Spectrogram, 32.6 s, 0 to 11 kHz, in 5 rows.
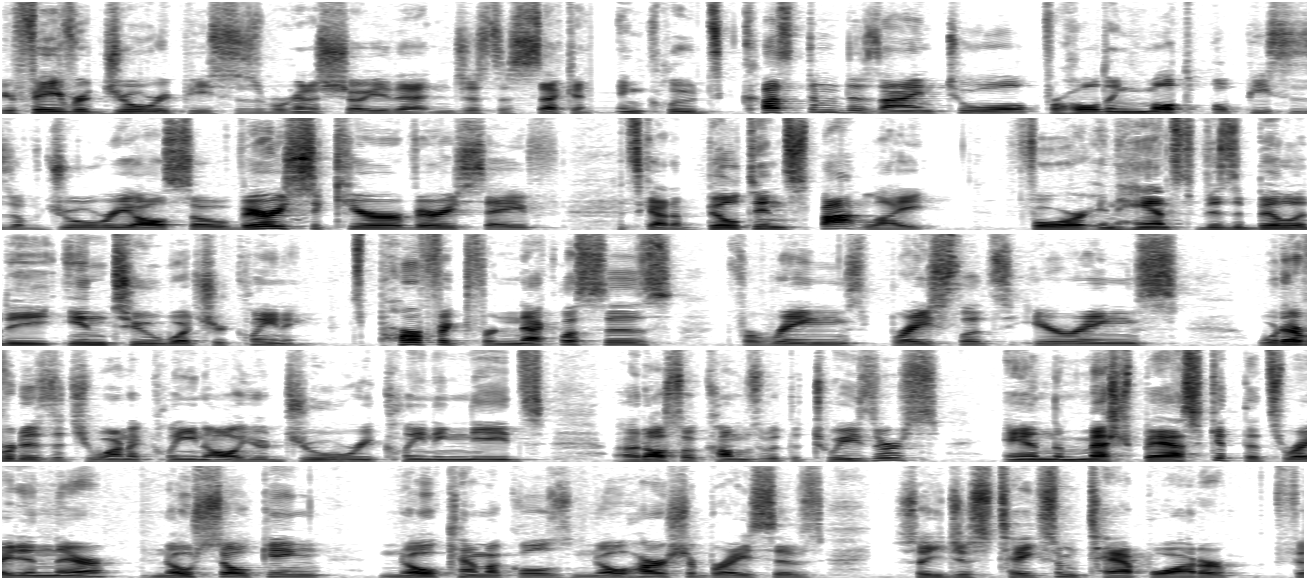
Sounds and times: Speech: 0:00.0 - 0:32.6.

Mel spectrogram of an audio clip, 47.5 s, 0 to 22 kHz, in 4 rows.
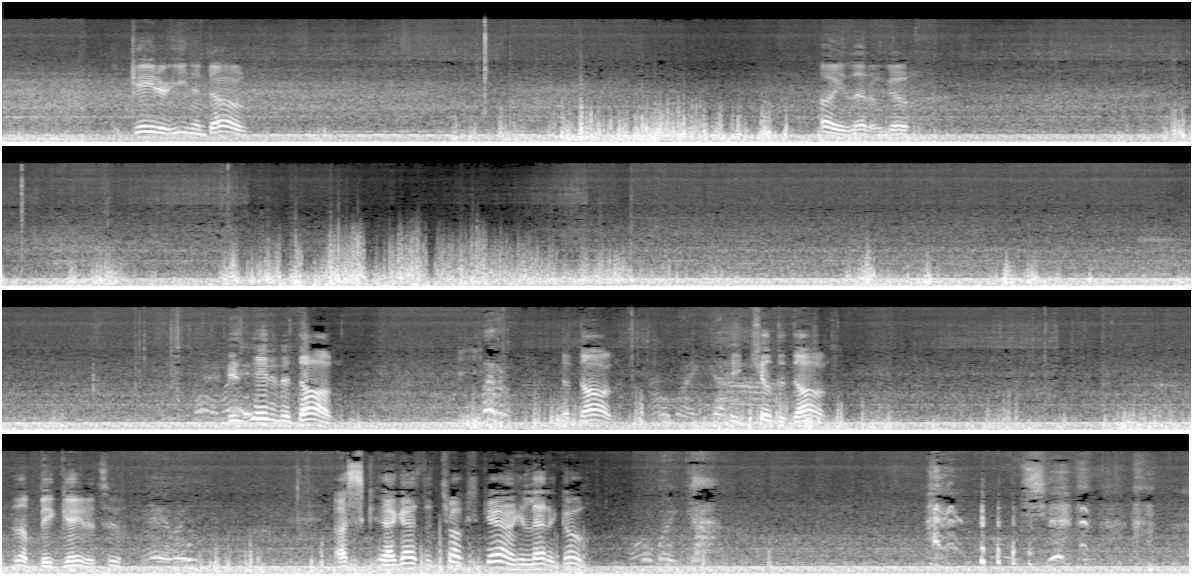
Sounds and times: Speech: 0:01.1 - 0:02.5, 0:08.2 - 0:09.1, 0:25.6 - 0:27.1, 0:28.4 - 0:32.1, 0:35.8 - 0:37.7, 0:39.0 - 0:42.9, 0:45.5 - 0:46.4.

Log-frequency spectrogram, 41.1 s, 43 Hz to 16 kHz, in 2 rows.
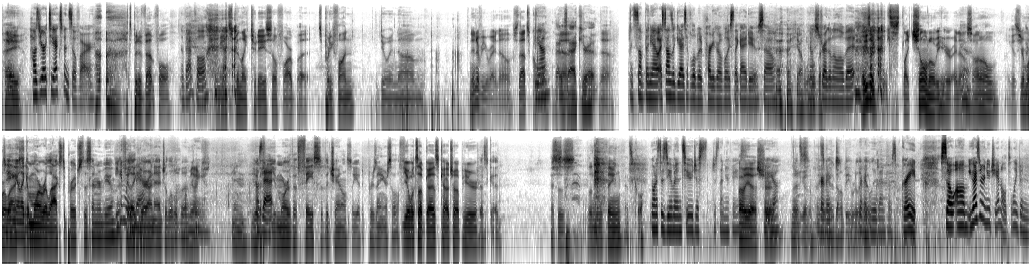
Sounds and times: Speech: 0:00.0 - 0:07.0, 0:07.6 - 0:08.4, 0:09.4 - 0:30.5, 0:31.6 - 0:41.0.

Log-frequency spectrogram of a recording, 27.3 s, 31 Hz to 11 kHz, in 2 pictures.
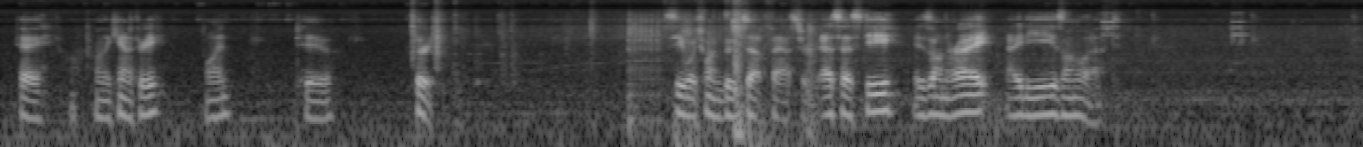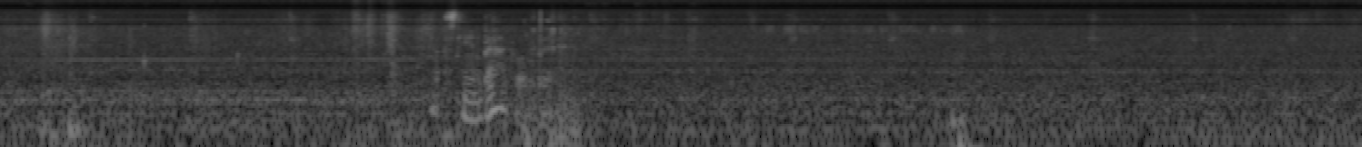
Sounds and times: Inside, small room: 0:00.0 - 0:27.2
Speech: 0:00.2 - 0:02.3, 0:03.0 - 0:03.4, 0:04.1 - 0:04.4, 0:06.7 - 0:11.2, 0:17.9 - 0:19.4.

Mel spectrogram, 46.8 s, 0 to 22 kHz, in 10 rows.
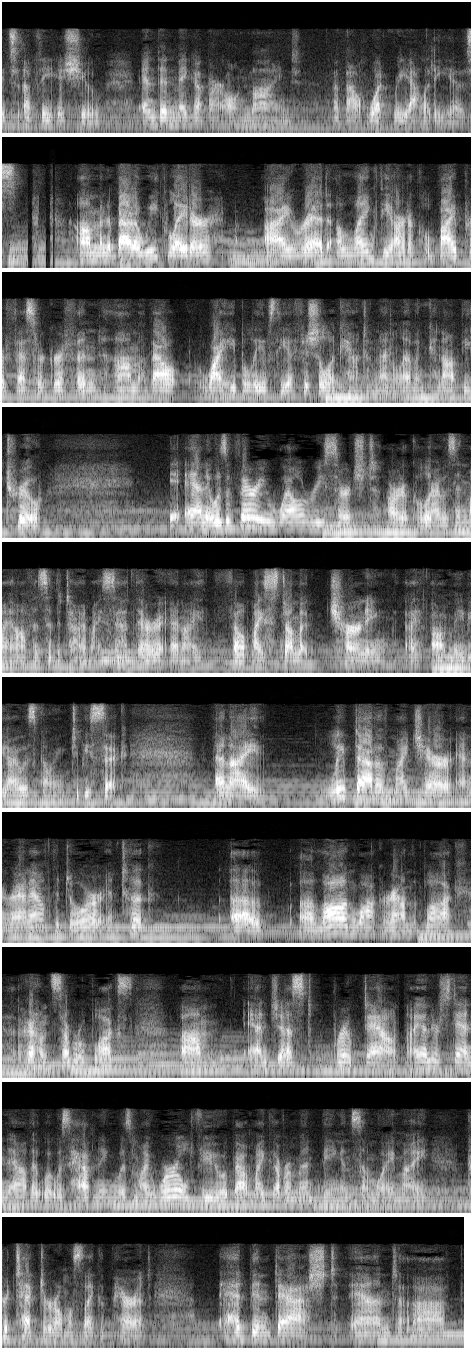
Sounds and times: Speech: 0:00.0 - 0:14.5, 0:15.8 - 0:24.7, 0:25.6 - 0:26.0, 0:26.7 - 0:29.6, 0:30.3 - 0:43.7, 0:44.4 - 0:46.8
Inside, small room: 0:00.0 - 0:46.8
Music: 0:00.0 - 0:46.8.

